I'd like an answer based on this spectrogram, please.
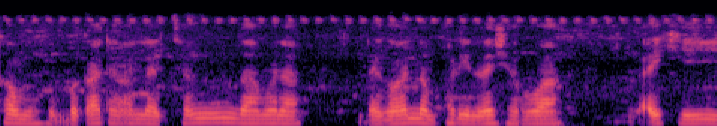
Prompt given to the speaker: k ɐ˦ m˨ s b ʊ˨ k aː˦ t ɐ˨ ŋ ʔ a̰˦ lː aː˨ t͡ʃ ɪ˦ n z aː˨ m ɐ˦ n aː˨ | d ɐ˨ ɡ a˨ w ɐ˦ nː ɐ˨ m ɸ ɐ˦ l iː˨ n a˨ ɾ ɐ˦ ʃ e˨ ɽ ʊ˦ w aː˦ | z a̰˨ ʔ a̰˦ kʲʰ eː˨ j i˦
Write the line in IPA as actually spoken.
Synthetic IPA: k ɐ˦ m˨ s b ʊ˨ kʼ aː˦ t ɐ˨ ŋ ʔ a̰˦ lː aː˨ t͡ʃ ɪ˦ n z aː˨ m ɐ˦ n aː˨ | d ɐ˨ ɡ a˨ w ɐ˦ nː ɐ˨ m ɸ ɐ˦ ɽ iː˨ n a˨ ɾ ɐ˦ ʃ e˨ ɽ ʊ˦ w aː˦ | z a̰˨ ʔ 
